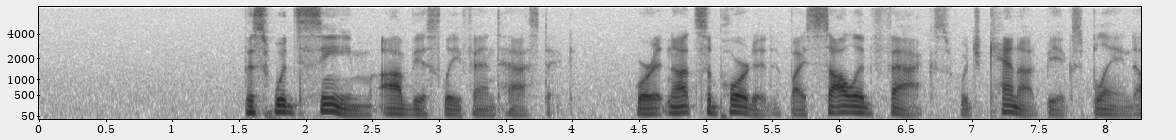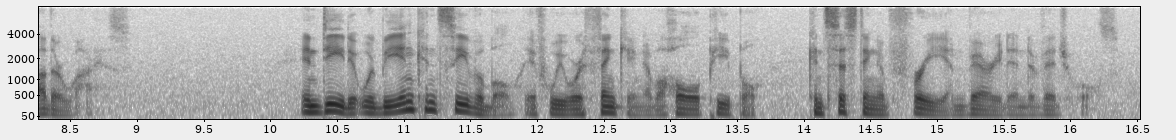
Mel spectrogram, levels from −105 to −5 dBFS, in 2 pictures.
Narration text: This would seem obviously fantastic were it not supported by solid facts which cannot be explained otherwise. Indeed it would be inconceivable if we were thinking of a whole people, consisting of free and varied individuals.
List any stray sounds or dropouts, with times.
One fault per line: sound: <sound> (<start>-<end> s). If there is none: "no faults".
no faults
